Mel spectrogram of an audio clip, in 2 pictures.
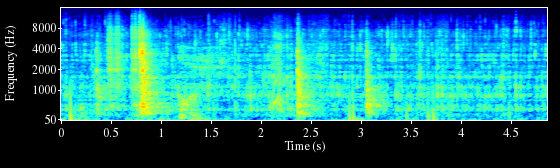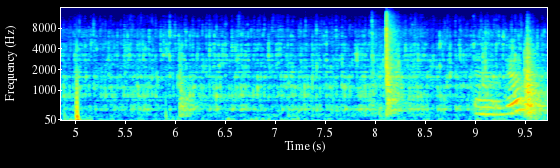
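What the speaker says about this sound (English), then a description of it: "I'm draining out the fuel right now, so I can plug it into this carburetor." Fuel drains from a mini bike's carburetor in a thin, steady trickle of liquid that runs quietly throughout, with a few clanks of handling and a voice near the end.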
